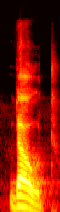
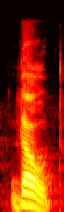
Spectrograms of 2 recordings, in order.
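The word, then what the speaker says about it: doubt: এটি কিন্তু ডাউট নয়, কারণ বির পরে টি থাকলে বির উচ্চারণ সাইলেন্ট থাকে, তাই এটির উচ্চারণ হবে ডাউট। আমি আবার বলছি ডাউট।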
